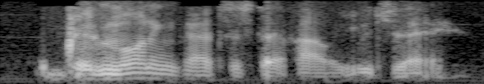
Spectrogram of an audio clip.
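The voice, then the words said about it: Serious-sounding voice. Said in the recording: “a serious voice coming from you today”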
